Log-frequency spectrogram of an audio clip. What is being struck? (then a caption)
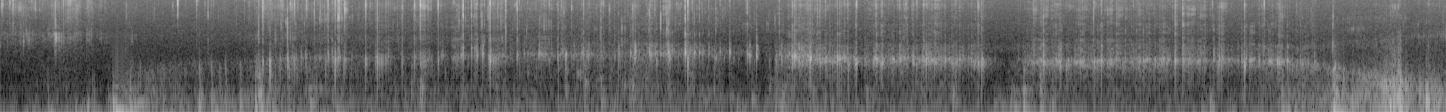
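Soft slime. Soft green slime is stretched, squished between the hands and pulled and pressed with the fingers right over the mic. The result is a steady stream of wet, sticky squelches and small crackling pops with a heavy low rumble. The noise swells into louder squishy bursts near the start and again near the end.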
